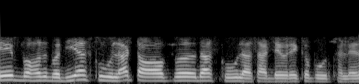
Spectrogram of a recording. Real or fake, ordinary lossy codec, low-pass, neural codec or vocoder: real; none; 3.6 kHz; none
